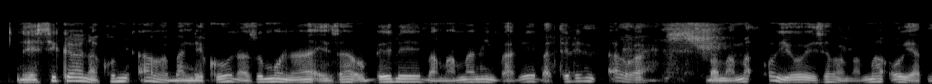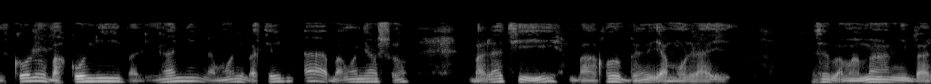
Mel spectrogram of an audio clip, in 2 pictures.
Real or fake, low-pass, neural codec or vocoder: fake; 7.2 kHz; codec, 16 kHz, 8 kbps, FunCodec, trained on Chinese and English, 25 frames a second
